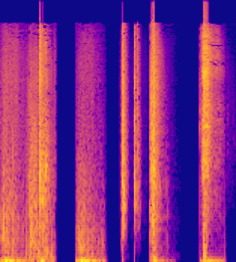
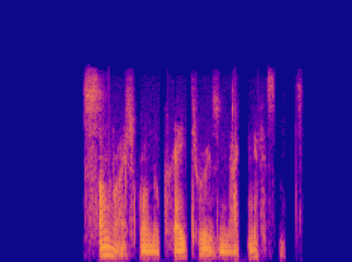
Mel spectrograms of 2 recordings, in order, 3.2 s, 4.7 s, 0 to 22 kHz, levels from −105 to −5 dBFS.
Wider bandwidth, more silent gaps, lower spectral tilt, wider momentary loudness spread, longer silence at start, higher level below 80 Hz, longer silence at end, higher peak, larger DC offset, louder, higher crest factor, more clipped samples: first, over 20 kHz vs 7.8 kHz; first, 0.76-1.00 s, 1.43-1.59 s, 2.40-2.65 s vs 3.67-3.71 s, 3.80-3.92 s; second, 0 dB/octave vs -6 dB/octave; first, 22 LU vs 11 LU; second, 0 s vs 1.1 s; first, -30 dBFS vs -64 dBFS; second, 0.2 s vs 0.7 s; first, 0 dBFS vs -10 dBFS; neither; first, -13 LUFS vs -33 LUFS; second, 16 dB vs 26 dB; first, 0.3% vs under 0.1%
